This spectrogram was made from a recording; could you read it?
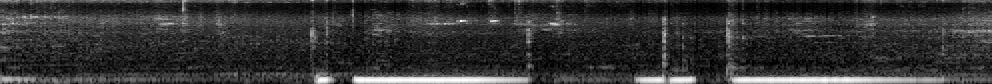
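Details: Amplified speaker already suspected of a bad capacitor, rusty circuit cleaned: low steady hum switching on and off in bursts with no audio passing; fault still present, cause not confirmed.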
